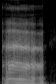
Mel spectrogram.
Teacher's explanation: This is a ferangeal consonant, meaning it is articulated deep in the throat. It is a thick guttural sound that exists in both ancient Hebrew and Arabic. · It requires a literal constriction of the pharynx. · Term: ain, pharyngeal consonant, ayin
